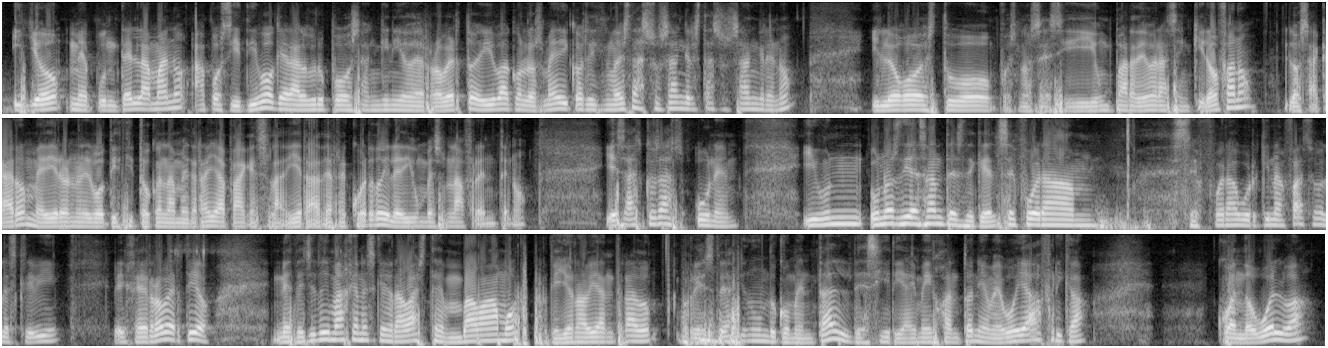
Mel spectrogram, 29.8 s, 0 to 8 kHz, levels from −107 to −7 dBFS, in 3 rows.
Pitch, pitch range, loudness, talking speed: 130 Hz, 115-150 Hz, -24 LUFS, 250 wpm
